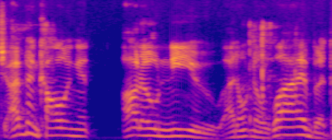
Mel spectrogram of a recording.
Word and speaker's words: Ottoneu: I'm part German, and the German pronunciation would be Otto Neu, like N-O-I. And I was looking at an old Eno Saris tweet that explains the pronunciation to Dave Cameron, saying the same thing. But in German, Otto Neu would be Otto Neu. So Otto N-O-I, Otto Neu, which sounds really funny off the tongue.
